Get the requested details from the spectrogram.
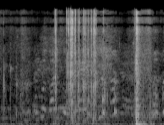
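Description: Plastic wrapping crinkles under a hand.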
